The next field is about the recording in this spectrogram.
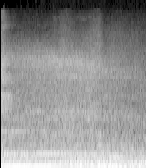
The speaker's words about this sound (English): Driving a truck. He's driving a big old truck. Driving a big old truck.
